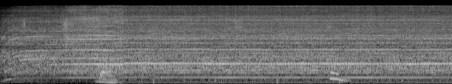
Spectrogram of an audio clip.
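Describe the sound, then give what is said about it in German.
A paper shredder runs steadily, a loud, continuous mechanical whirring and grinding with a steady low hum, briefly dipping and rising in pitch a couple of times. No one speaks. “Wir schreddern eure Millionen.”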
